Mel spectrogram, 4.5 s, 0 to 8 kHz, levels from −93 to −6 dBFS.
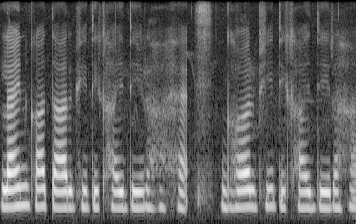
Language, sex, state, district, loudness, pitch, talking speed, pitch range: Hindi, female, Jharkhand, Palamu, -19 LUFS, 225 Hz, 175 wpm, 220-230 Hz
